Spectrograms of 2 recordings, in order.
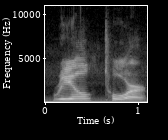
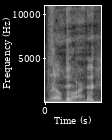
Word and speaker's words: realtor: and by the way realtor two syllables guys real tour realtor it's a pet peeve sorry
